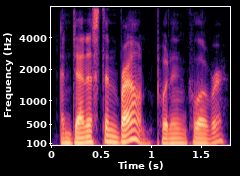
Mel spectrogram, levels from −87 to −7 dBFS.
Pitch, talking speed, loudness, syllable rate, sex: 110 Hz, 200 wpm, -18 LUFS, 6.3 syllables/s, male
